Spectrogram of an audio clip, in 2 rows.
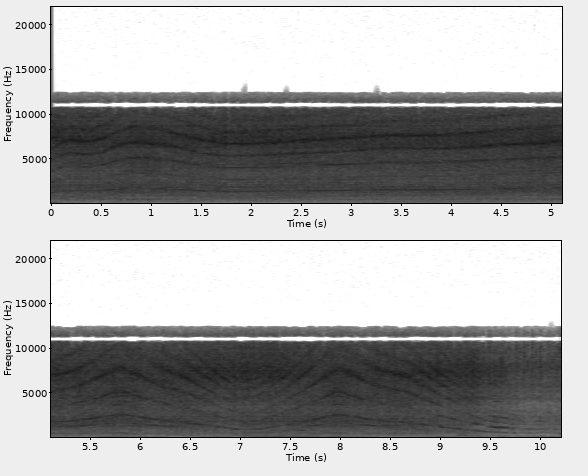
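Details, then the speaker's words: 1985.5 Porsche 944, cold and warming up: smooth idle with a high whine, then repeated throttle blips rising and falling cleanly with no hesitation; healthy throttle response. "as you can hear there's no hesitation so we're going to go on a little uh test drive just to show you that everything functions the way that it should"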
